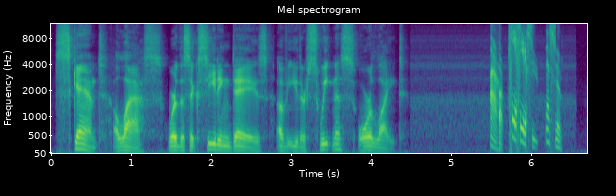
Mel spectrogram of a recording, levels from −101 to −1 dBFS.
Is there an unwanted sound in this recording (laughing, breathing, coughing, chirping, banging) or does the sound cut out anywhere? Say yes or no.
yes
